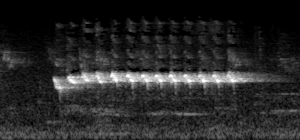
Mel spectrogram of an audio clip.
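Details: Poksay mantel laughingthrush singing vigorously (gacor): a sudden clear whistled note held steady for two seconds, rapidly pulsed like a trill with faint buzzy overtones, fading gently at the end.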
